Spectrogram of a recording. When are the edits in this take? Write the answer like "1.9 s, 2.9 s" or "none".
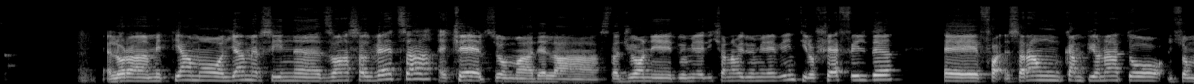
1.0 s, 4.8 s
